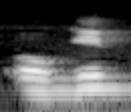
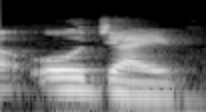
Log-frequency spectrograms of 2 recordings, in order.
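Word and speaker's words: ogive: ओजाइव को आप कई लोग ओगिव भी बोलते हैं, लेकिन इसका सही से प्रोनाउंसिएशन होगा ओजाइव।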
